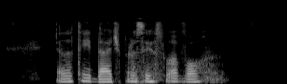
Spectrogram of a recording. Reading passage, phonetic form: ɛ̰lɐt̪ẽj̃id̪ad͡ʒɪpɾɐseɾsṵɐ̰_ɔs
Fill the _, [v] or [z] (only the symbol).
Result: v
